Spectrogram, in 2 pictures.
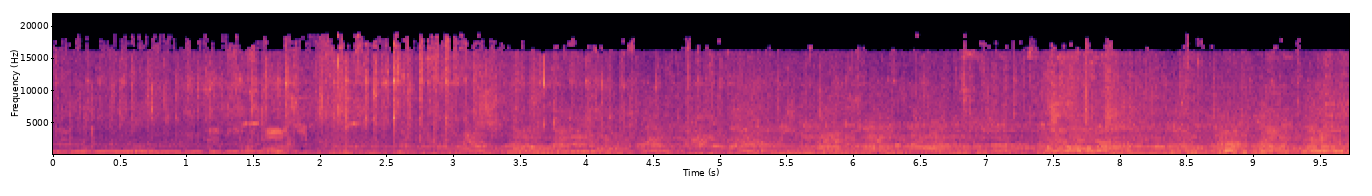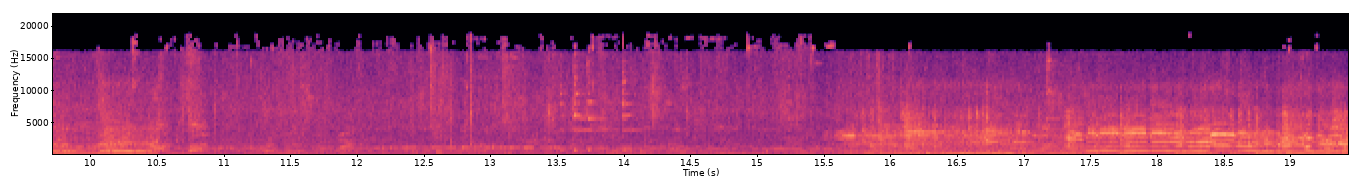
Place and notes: Skopje, Audiotape Sellers, rec 1999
